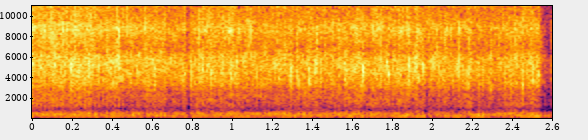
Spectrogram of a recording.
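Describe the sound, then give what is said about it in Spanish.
Garlic butter sizzling in heated olive and vegetable oil, a steady, bright hiss with a fine crackling texture that stays even and unbroken throughout. “ya calenté el aceite de oliva y el aceite vegetal y ya nada más vamos a agregarle la cucharada de la mantequilla de ajo que preparamos. Y lo esparcimos.”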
